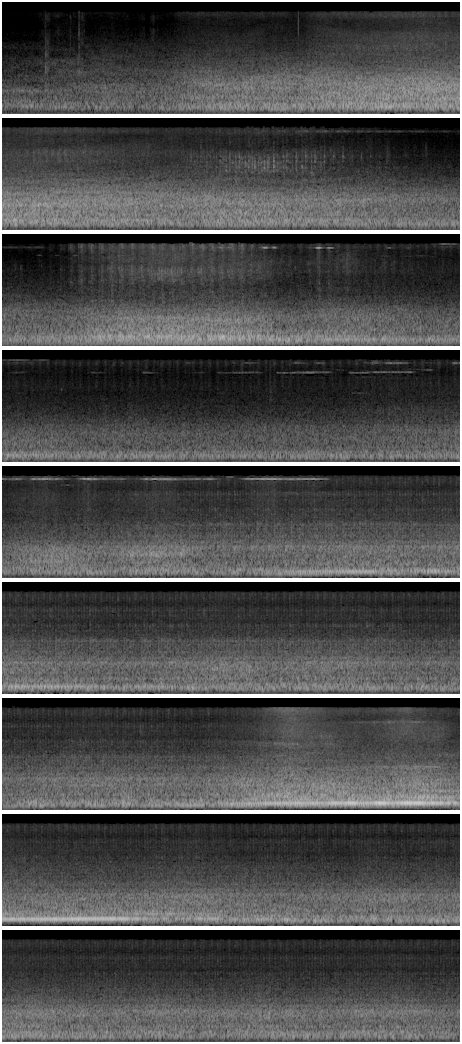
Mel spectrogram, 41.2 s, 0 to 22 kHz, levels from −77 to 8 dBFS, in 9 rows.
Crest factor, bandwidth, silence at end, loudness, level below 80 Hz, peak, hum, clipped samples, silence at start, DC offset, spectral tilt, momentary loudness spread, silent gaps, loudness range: 20 dB; 16 kHz; 0 s; -25 LUFS; -52 dBFS; -6 dBFS; none; under 0.1%; 0 s; 0.2%; -5 dB/octave; 13 LU; none; 10 LU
